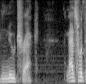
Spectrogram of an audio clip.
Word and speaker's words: NuTrek: It's called New Trek, and that's what it's spelled NUTREK, and it's literally what they use to describe all the Paramount Plus shows because that's such a travesty.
